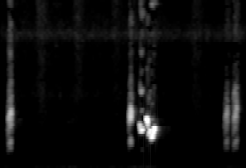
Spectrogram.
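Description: Sooty-headed bulbul giving brief, bright chirps, then a quick run of three or four liquid whistled notes, with a pair of short chirps at the end. A faint low rumble sits underneath.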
